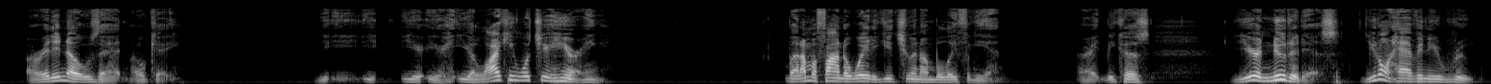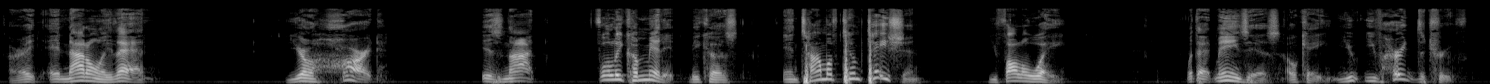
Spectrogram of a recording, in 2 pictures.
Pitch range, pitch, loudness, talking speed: 120-140 Hz, 120 Hz, -23 LUFS, 135 wpm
